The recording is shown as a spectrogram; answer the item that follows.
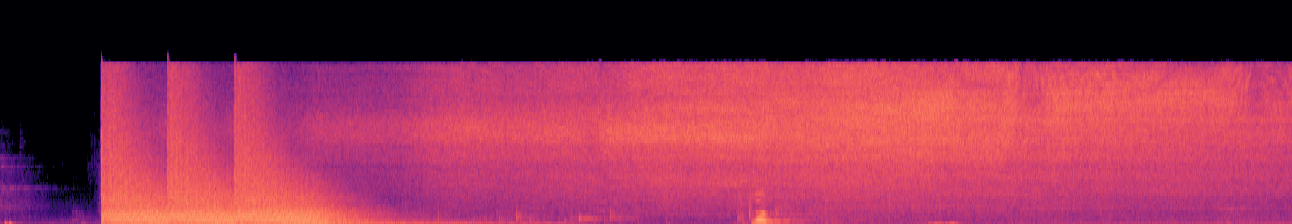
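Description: A few pistol shots into a car tire, and air then hissing loudly out of the bullet holes from the start. After about three seconds the hiss settles into a steady high hiss: the tire is deflating fast through holes left by hollow-point bullets.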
